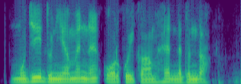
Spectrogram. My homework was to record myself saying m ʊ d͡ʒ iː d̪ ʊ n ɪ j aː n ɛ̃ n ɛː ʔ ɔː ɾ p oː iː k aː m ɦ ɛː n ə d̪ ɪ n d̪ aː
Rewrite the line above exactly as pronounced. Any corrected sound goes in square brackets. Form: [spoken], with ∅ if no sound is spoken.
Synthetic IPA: m ʊ d͡ʒ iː d̪ ʊ n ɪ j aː [m] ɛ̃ n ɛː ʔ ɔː ɾ [k] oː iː k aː m ɦ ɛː n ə d̪ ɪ n d̪ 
